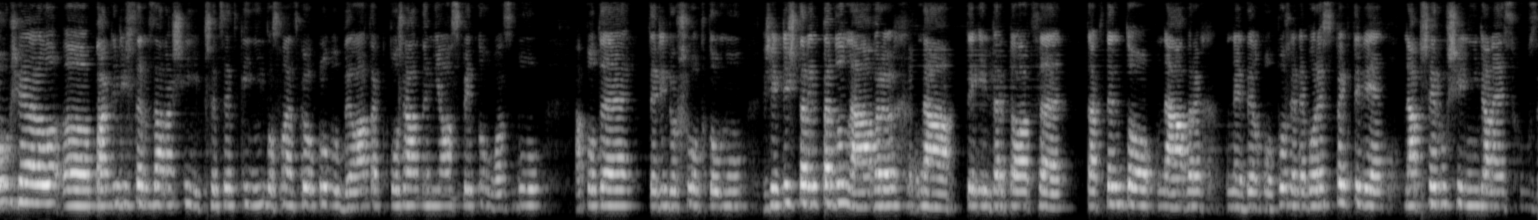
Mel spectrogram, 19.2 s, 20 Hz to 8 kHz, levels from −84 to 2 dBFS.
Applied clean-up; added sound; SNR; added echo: neural mask model DeepFilterNet 3.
